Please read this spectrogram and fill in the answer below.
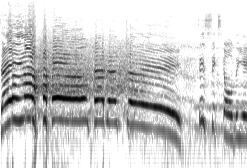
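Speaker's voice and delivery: very high, very loud commentator scream; goal shout. Real, not acted. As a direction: yell the scorer's name like a commentator.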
